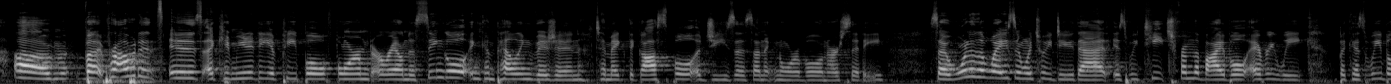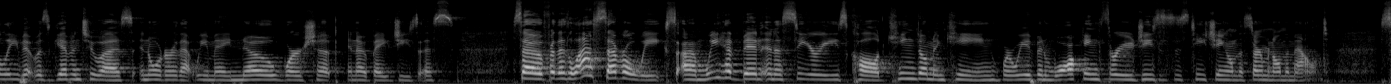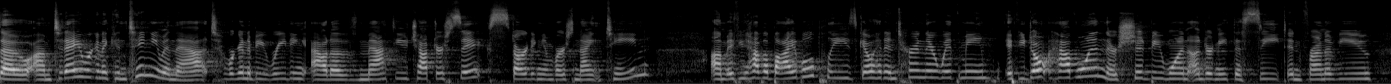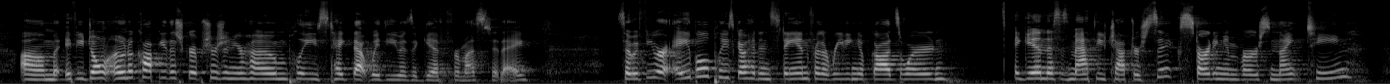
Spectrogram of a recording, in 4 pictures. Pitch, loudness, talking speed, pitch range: 245 Hz, -29 LUFS, 210 wpm, 220-275 Hz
